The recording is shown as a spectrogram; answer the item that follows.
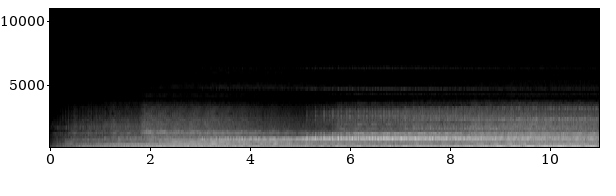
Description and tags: abyss pad
A underwater feel dark effect pad
dark, tech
